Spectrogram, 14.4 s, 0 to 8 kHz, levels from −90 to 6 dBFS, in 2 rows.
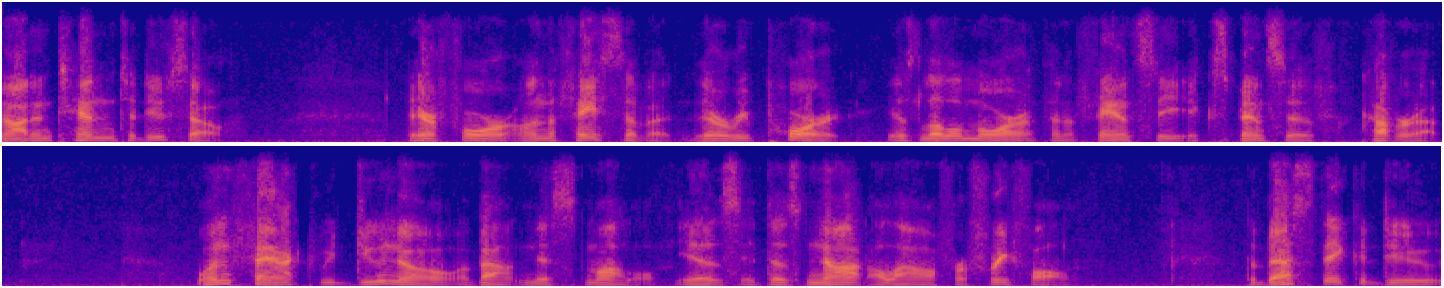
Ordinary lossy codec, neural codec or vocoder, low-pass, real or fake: Opus, 32 kbps; none; 7.2 kHz; real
